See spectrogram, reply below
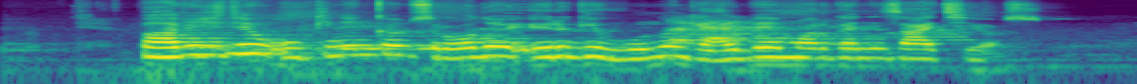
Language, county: Lithuanian, Kaunas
